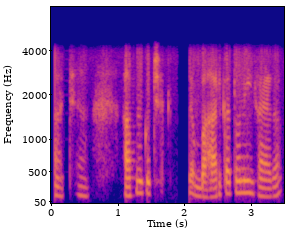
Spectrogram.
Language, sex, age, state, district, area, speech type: Urdu, male, 18-30, Delhi, Central Delhi, urban, conversation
